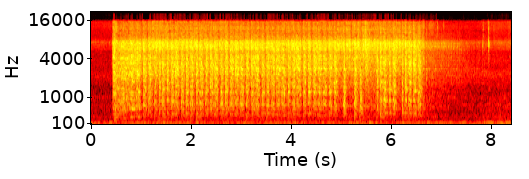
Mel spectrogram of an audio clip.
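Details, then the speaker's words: 1994 Mustang GT convertible being jump-started, with a new coil and the battery at 11.7–11.8 V. About six seconds of even cranking with no firing. It cranks but won't start, with extremely weak spark, suspected between the coil and distributor. "Still won't start. Still extremely weak spark. Try it again."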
